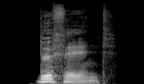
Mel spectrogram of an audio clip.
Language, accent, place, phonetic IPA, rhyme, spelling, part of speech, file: German, Germany, Berlin, [ˈbʏfl̩nt], -ʏfl̩nt, büffelnd, verb, De-büffelnd.ogg
- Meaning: present participle of büffeln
